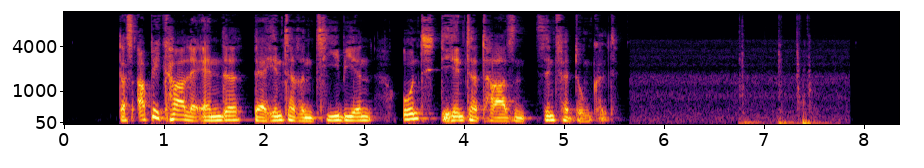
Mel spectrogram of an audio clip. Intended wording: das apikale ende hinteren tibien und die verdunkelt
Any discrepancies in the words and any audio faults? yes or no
yes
